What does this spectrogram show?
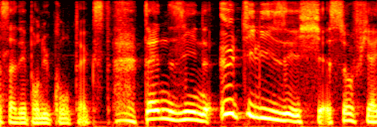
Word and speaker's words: utiliser: Be careful, Lynn, because utiliser is not with Z, but with S.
